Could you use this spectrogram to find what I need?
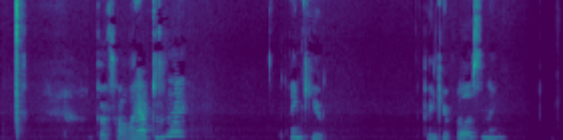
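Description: A young woman talks casually and close into a microphone.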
